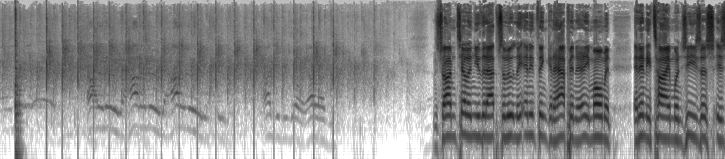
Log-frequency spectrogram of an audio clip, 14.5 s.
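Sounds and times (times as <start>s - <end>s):
audience clapping hands: 0.0s - 8.5s
speech: 8.7s - 14.4s.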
